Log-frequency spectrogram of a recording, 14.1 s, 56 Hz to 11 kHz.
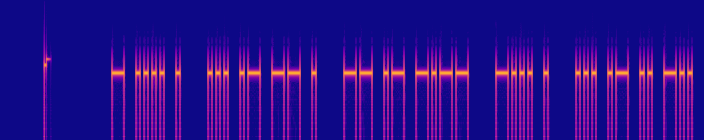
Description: Morse code, heard as a keyed tone, about 15 wpm, 700 Hz. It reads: THE SAME MAY BE SAID
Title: Sentences from Top 1100 Words 15wpm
